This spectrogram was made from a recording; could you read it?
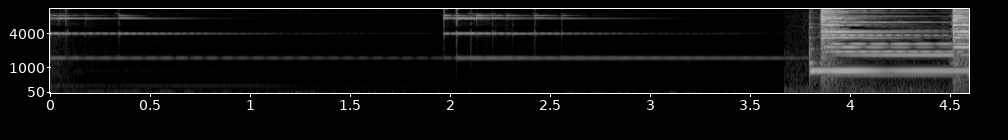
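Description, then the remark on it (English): Church bells from a ring of eight, dating from 1700, strike with long, shimmering decays: a clear tone at the start, another a couple of seconds later, then a much louder, clangorous burst of several bells near the end. “A ring of eight.”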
